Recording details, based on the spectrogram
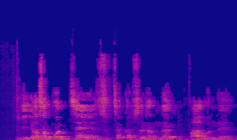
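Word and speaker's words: ו: 근데 이게 6번째 숫자 값을 갖는 바브인데 바브라고 읽어요. 바보 아니고 바브.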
